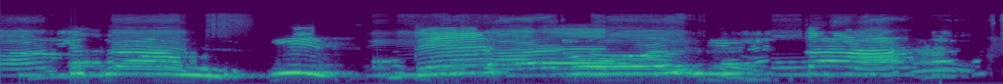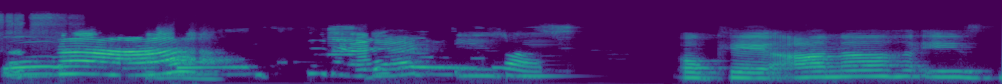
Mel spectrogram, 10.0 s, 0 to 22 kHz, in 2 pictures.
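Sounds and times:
children chanting sentences: 0:00.0 - 0:07.9.

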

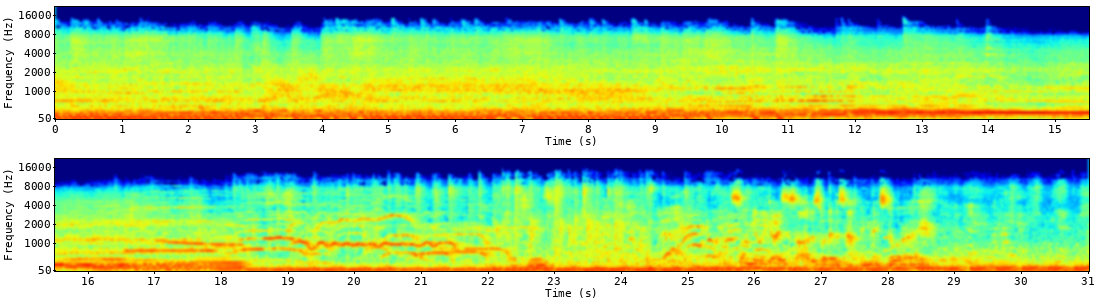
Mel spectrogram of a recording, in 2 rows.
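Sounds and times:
drum kit: 0:00.0 - 0:26.0
distorted electric guitars: 0:00.0 - 0:31.0.

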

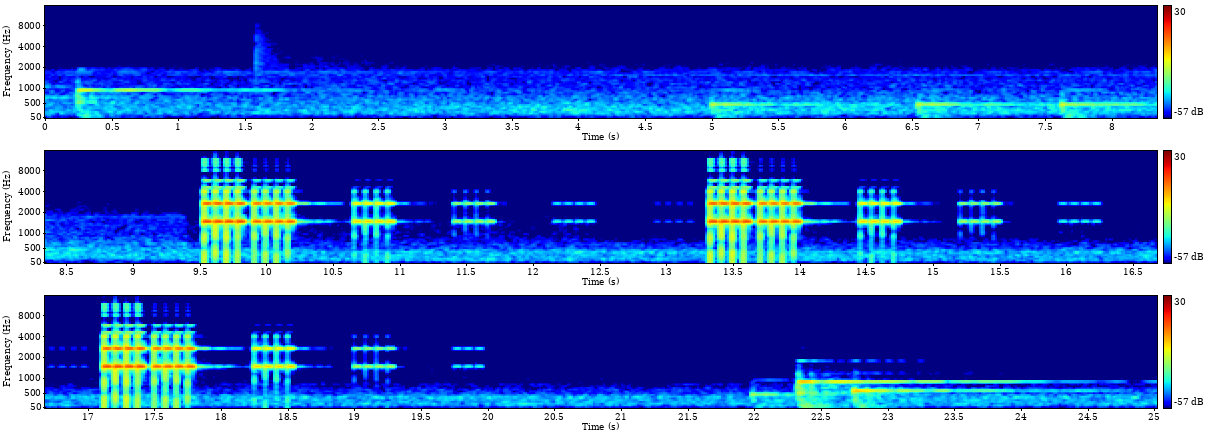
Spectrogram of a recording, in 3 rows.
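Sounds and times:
smartphone alarm beeping: 0:09.5 - 0:12.5, 0:13.3 - 0:16.3, 0:17.1 - 0:20.0.

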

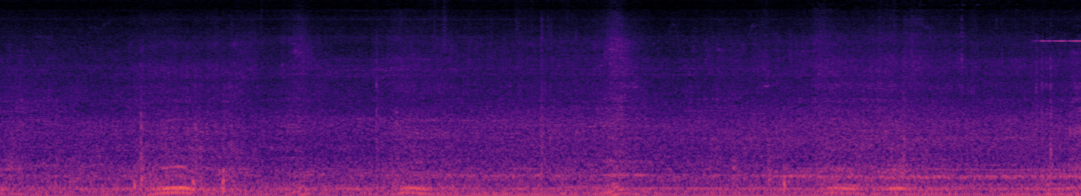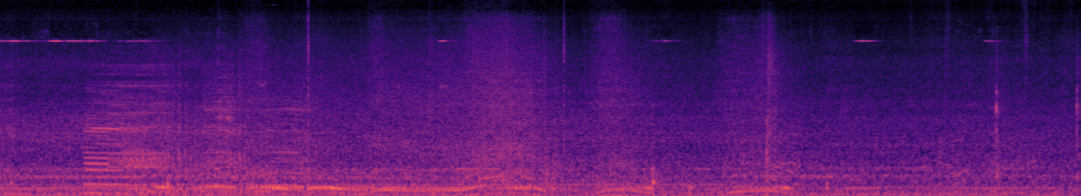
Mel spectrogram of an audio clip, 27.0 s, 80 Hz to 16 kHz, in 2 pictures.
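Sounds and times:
car engine at low revs: 0:00.0 - 0:27.0.

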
